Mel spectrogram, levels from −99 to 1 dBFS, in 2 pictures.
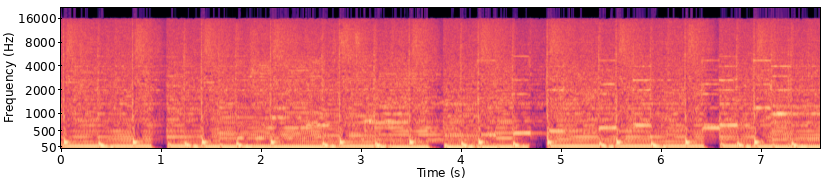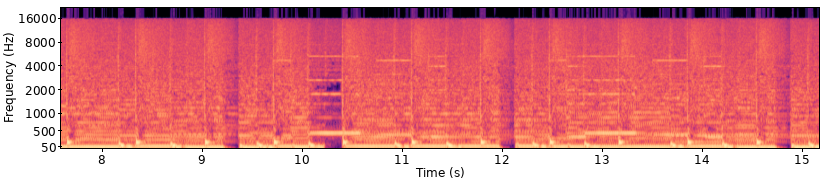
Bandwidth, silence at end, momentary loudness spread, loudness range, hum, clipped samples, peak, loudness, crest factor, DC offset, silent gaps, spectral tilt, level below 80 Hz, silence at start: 16.5 kHz; 0 s; 2 LU; 1 LU; none; 0.5%; 0 dBFS; -9 LUFS; 8 dB; 0.9%; none; -3.5 dB/octave; -10 dBFS; 0 s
